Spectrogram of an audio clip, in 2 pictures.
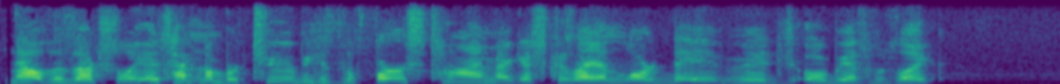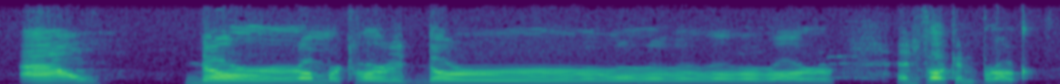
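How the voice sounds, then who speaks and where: A woman hosting a casual podcast, rambling and swearing with quick asides. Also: fairly high pitch, fairly even intonation. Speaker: podcast host. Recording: dull lo-fi sound.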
